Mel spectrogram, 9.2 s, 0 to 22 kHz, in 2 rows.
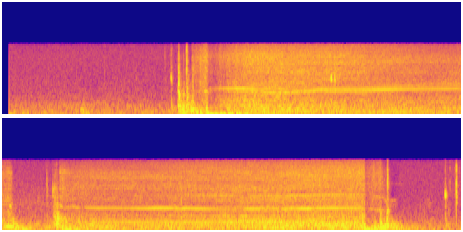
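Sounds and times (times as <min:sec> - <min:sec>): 
defective power window regulator: 0:01.8 - 0:08.6.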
